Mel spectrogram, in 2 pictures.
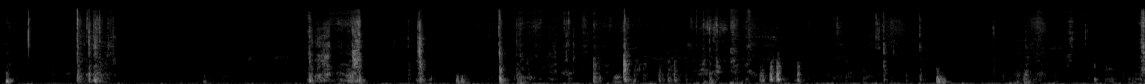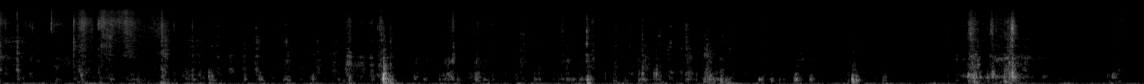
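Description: A cardboard case being opened and its boxes pulled out: tape and cardboard tearing and scraping in irregular bursts, with scattered knocks as the boxes are handled and set down.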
